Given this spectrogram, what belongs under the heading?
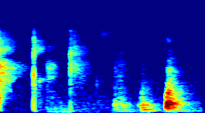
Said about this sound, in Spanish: podemos cerrar el programa con, un aplauso para el gato de Barbe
